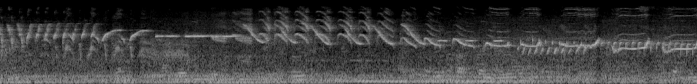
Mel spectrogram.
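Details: Chinese hwamei during its moult, singing high: a long pure whistle flows into rapid descending notes and then looping, warbled phrases, with faint voices underneath.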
